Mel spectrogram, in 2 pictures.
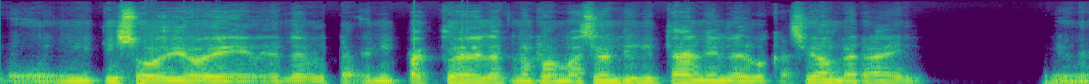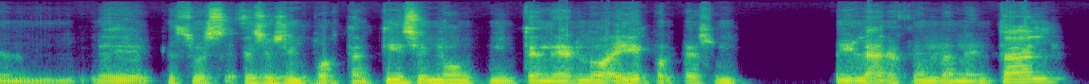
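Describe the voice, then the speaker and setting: A middle-aged business consultant from Honduras answers interview questions at a measured pace. His voice has a slightly husky, breathy edge. He often pauses, restarts and gathers his thoughts mid-sentence. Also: lowish voice, rough recording.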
